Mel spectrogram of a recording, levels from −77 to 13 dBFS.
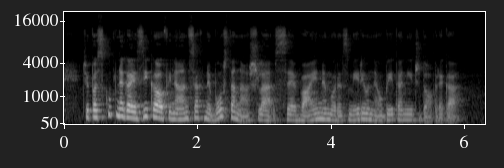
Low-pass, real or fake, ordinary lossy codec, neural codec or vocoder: none; real; none; none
